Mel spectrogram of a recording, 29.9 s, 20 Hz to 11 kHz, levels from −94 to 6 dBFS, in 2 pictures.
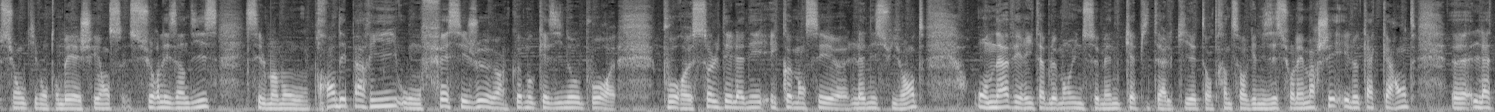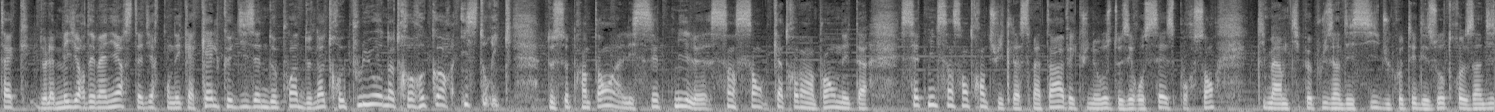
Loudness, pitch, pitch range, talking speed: -15 LUFS, 150 Hz, 135-175 Hz, 210 wpm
